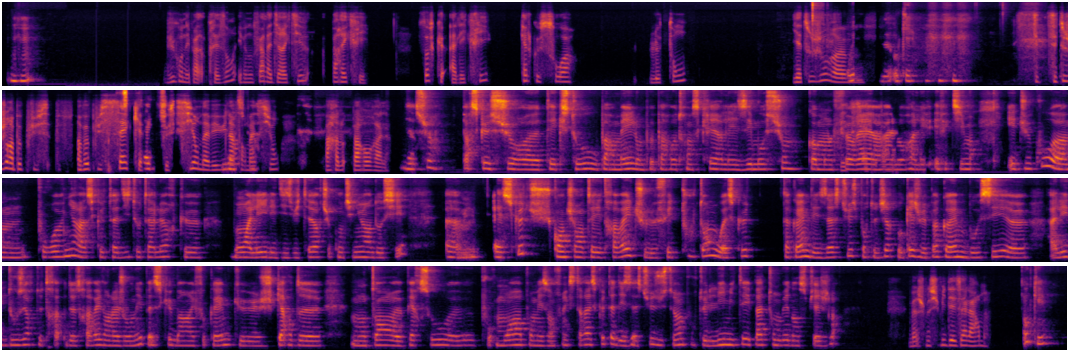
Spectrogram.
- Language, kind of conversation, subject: French, podcast, Comment s’est passée ton expérience du télétravail, avec ses bons et ses mauvais côtés ?
- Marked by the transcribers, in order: static; distorted speech; other background noise; tapping; tongue click; chuckle; mechanical hum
